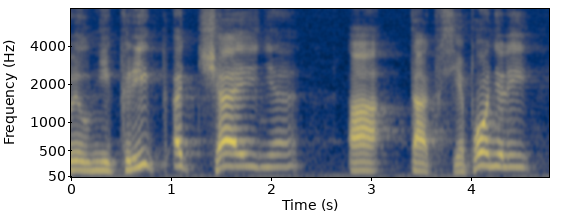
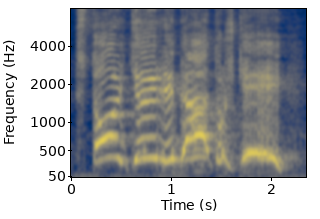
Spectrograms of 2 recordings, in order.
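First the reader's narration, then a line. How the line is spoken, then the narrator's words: Shouting. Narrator (Russian): кричал воевода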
